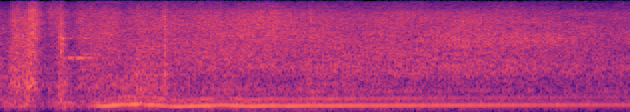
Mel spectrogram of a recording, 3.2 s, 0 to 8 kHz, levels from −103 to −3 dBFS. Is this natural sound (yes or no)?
yes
